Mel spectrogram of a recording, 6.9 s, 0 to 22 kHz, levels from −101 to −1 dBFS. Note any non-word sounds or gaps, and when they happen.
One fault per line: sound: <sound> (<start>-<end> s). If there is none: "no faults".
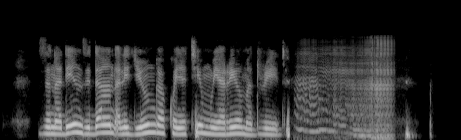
sound: squeak (4.4-6.0 s)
